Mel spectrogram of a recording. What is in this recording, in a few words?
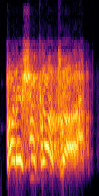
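Turkish bailout, mood med, speech; War Thunder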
